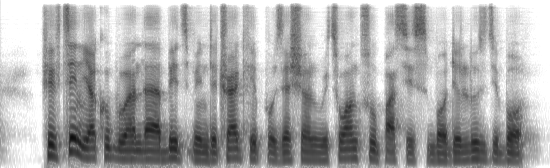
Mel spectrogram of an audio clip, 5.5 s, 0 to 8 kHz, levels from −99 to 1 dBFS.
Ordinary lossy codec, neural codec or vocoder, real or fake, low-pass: none; codec, 16 kHz, about 1 kbps, DyCAST, with the encoder's durations; fake; 7.2 kHz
